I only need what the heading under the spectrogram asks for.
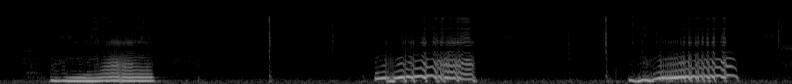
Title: cat snore when sleep !!!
